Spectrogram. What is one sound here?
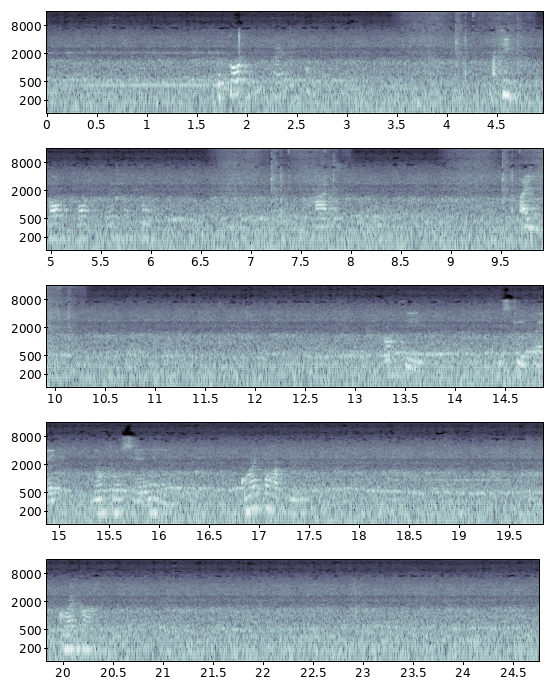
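A ceiling fan whirs steadily overhead.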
